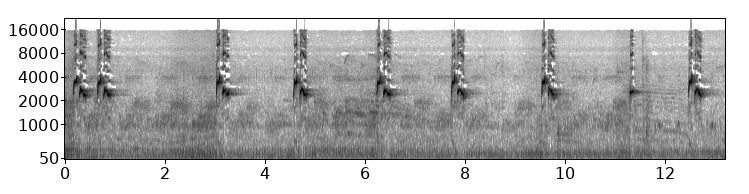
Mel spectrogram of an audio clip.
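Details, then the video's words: Sooty-headed bulbul singing actively, repeating brief bright phrases of two falling notes about every one and a half seconds, starting with a quick double phrase, over a faint low hum. "Burung Kutilang Gacor Doooor"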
